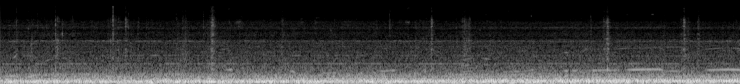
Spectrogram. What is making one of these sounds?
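A propeller plane's engines roar steadily from inside the cabin.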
